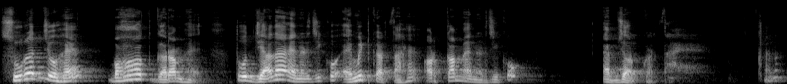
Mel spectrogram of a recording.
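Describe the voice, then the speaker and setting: A male physics teacher, speaking in a slightly high, very animated voice. He talks slowly and deliberately, repeating key phrases as if dictating notes. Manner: asks the class checking questions. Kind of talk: classroom lecture.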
